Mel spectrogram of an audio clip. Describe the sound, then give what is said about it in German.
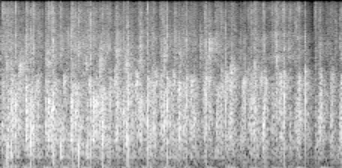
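Sustained applause from an audience, a dense, steady wash of many hands clapping at fairly high volume throughout, with no speech over it. “besten Dank dafür, dass ihr so feine Begriffe habt und vielleicht noch mal einen Applaus für alle die uns das hier ja. schreiben habt.”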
